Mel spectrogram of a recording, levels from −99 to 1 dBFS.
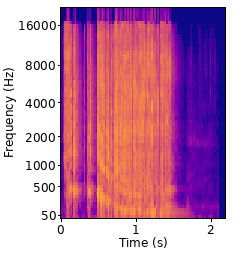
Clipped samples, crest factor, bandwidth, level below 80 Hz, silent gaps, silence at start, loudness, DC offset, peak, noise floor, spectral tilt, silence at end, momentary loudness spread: under 0.1%; 20 dB; over 20 kHz; -46 dBFS; none; 0.05 s; -17 LUFS; under 0.1%; -2 dBFS; -61 dBFS; -0.5 dB/octave; 0.7 s; 6 LU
